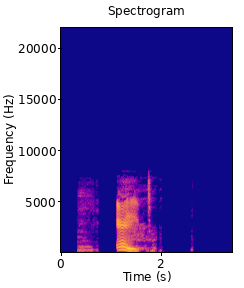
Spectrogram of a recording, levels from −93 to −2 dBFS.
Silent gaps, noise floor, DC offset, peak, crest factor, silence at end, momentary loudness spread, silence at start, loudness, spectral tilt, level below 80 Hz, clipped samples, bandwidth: 0.83-1.10 s; -39 dBFS; under 0.1%; -2 dBFS; 20 dB; 1.55 s; 26 LU; 0.35 s; -15 LUFS; -4 dB/octave; -68 dBFS; under 0.1%; 7.8 kHz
